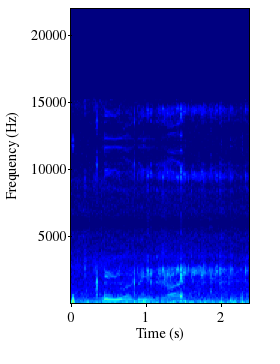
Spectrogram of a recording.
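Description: Low, muffled water rumble and sloshing picked up by a GoPro held underwater in its waterproof housing. A faint, muffled voice wavers for about a second in the middle.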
